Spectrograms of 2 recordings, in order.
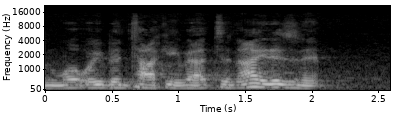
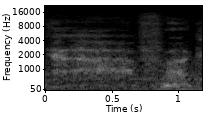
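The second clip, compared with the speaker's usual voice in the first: unvoiced, much softer whisper; whispered wince; 9 semitones lower, 20 dB quieter than usual. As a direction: breathe it out under your breath. Wincing after bad joke.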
